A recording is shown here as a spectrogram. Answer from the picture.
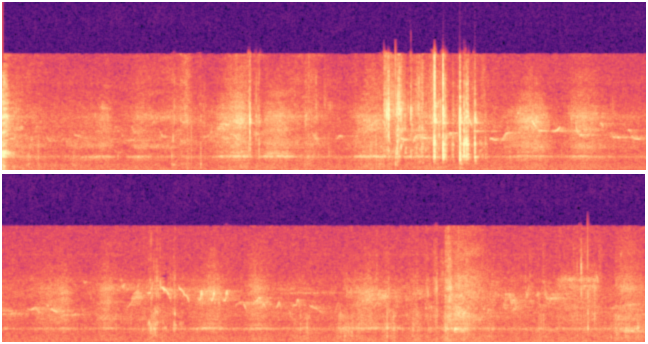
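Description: Quiet outdoor ambience with birds singing, and a quick cluster of sharp clicks about four seconds in.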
